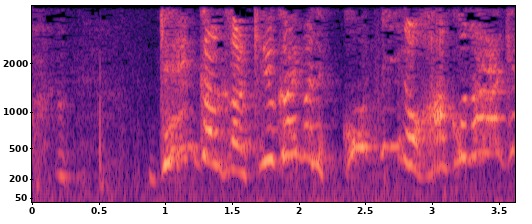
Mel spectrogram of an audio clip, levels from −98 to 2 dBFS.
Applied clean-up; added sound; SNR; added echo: none; none; none; none.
